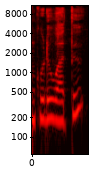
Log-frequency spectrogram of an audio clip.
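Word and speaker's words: Curuguaty: Una página con respecto a lo que sucedió en la masacre es ¿qué pasó en Curuguatú? Con Y al final, así se pronuncia en paraguayo, .org creo.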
